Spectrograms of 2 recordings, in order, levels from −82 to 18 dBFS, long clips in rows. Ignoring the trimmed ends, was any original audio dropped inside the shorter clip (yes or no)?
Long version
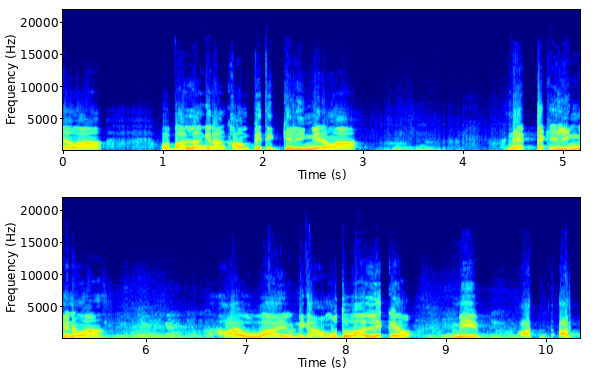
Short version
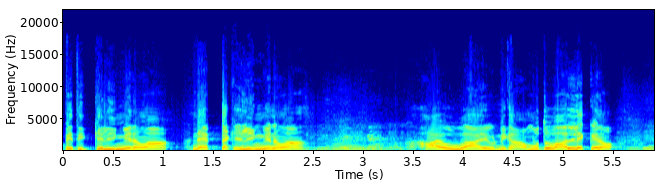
yes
